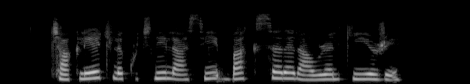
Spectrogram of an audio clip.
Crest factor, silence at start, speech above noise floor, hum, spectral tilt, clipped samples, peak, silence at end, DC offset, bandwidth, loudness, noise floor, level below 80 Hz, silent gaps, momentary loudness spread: 16 dB; 0.5 s; 53 dB; none; -5 dB/octave; under 0.1%; -10 dBFS; 0.7 s; under 0.1%; 11 kHz; -27 LUFS; -79 dBFS; -86 dBFS; none; 9 LU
